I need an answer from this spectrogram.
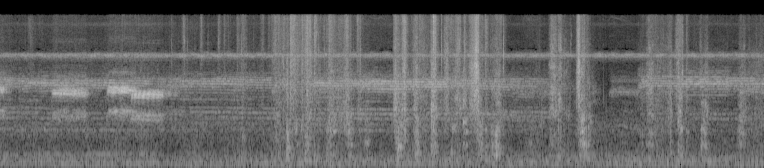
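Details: Frog calls: a few short, nasal, harmonic notes in the first seconds, then a run of rapid, irregular clicking croaks over a steady high-pitched whine of background callers.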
